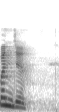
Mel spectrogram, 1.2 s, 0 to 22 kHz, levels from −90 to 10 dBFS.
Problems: constant background noise, echo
